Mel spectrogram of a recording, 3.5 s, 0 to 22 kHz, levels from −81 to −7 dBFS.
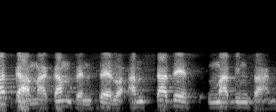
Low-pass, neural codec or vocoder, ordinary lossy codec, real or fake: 3.6 kHz; codec, 16 kHz in and 24 kHz out, 1 kbps, XY-Tokenizer; none; fake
